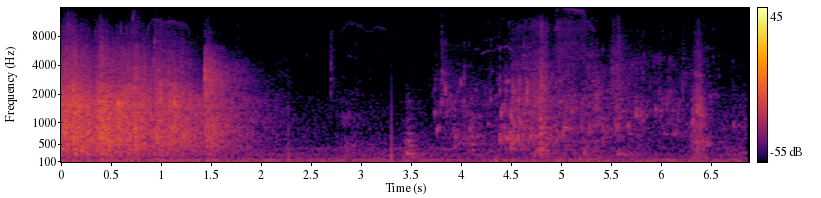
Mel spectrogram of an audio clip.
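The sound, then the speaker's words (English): A crowd at a worship service at Mountain View Baptist Church claps in a dense, crackling burst that is loudest at first, then thins into softer, scattered applause that carries on for several seconds. No one speaks. “All right, now if you would give her a round of applause.”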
